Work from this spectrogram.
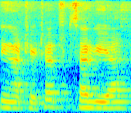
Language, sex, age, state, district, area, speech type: Bodo, male, 60+, Assam, Kokrajhar, rural, spontaneous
